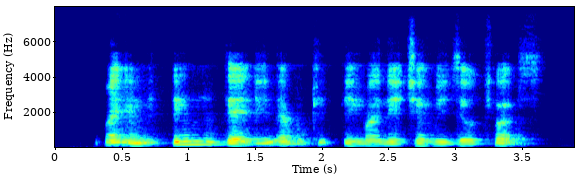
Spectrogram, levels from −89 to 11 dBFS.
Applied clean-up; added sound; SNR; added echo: neural mask model DeepFilterNet 3.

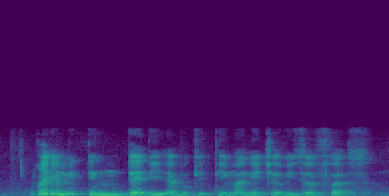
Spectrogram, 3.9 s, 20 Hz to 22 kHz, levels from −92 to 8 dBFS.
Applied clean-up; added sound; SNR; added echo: none; none; none; none.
